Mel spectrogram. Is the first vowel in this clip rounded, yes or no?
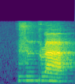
yes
